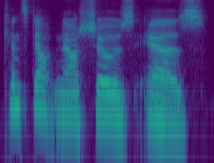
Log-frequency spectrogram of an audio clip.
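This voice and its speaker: Guy hosting a tech livestream, slightly high voice, super casual, chats with viewers and trips over his own sentences. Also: lively intonation, extremely slow, bright, forceful tone, clear, resonant tone. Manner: chatty, greets viewers by name, restarts sentences. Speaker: livestream tech show host. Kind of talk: casual live-stream chat.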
